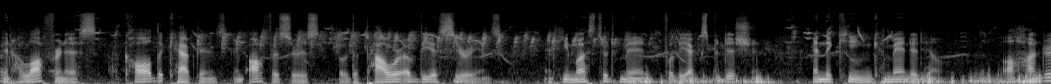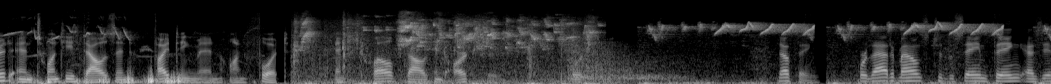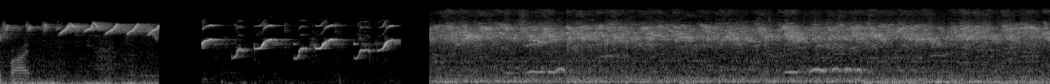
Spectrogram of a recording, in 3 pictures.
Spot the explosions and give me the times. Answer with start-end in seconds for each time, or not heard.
16.1-17.5.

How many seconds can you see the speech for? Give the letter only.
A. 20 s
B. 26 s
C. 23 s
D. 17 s
A.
